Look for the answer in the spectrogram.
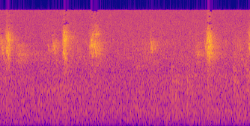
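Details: Olive-backed sunbird, a small bird of the mangrove forest at the Sirinart Rajini centre, uttering thin, high chips spaced unevenly about once per second, some louder than others, against low background hiss.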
